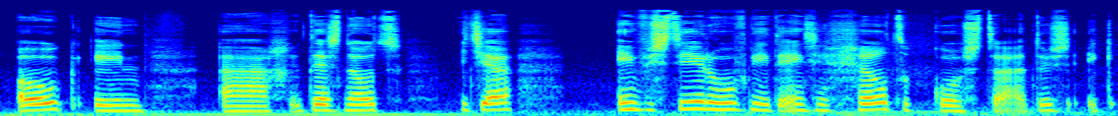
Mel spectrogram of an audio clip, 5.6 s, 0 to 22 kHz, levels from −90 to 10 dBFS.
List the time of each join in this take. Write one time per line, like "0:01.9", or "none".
none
